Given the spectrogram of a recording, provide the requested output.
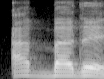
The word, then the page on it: Abbadè: Castellanetano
